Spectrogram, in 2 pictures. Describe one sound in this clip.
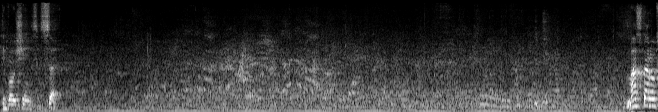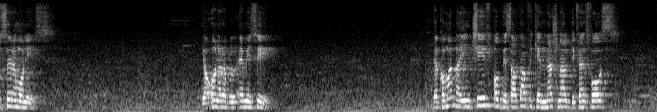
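A man speaks loudly through a microphone in short bursts with long pauses, heard over a public address system.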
